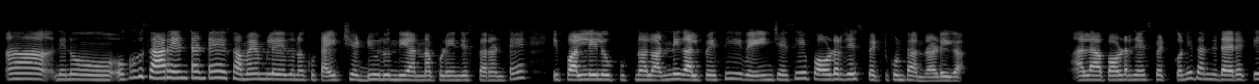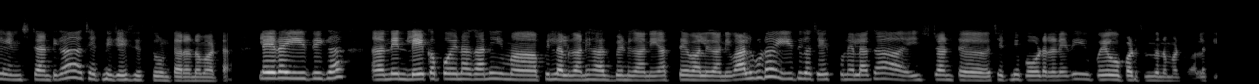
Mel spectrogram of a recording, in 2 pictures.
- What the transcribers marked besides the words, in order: in English: "టైట్"; in English: "పౌడర్"; in English: "రెడీగా"; in English: "పౌడర్"; in English: "డైరెక్ట్‌గా ఇన్‌స్టాంట్‌గా"; in English: "ఈజీగా"; in English: "హస్బెండ్"; in English: "ఈజీగా"; in English: "ఇన్‌స్టాంట్"; in English: "పౌడర్"
- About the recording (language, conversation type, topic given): Telugu, podcast, వంటలో సహాయం చేయడానికి కుటుంబ సభ్యులు ఎలా భాగస్వామ్యం అవుతారు?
